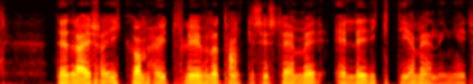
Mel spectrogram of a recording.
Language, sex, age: Norwegian, male, 53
